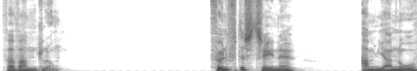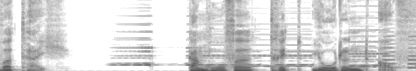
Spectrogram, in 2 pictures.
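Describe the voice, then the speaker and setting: A man narrating a radio play, reading stage directions in a measured, deliberate way. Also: mid-range voice. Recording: dry studio sound with faint music.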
